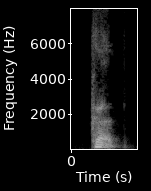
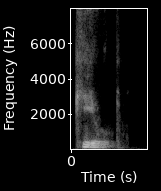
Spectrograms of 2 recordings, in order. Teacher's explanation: o som bem curto do U, cub, e o som bem longo do U, cube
